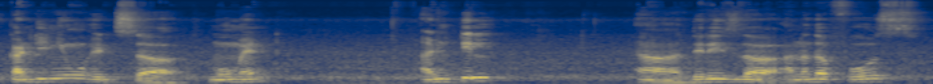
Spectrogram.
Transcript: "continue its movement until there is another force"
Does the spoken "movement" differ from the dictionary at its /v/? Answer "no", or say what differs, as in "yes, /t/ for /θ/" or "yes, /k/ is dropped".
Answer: yes, /v/ is dropped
